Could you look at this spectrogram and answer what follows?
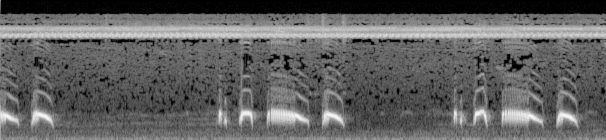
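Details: Spotted dove cooing, used as a lure so other doves respond and call: three phrases, each two quick soft notes, a long rolling purred coo, then a falling coo, with a steady high electronic whine throughout.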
